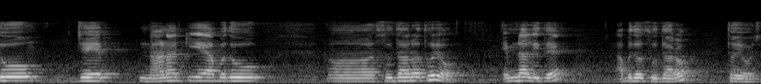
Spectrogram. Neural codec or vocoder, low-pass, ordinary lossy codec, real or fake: none; none; none; real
